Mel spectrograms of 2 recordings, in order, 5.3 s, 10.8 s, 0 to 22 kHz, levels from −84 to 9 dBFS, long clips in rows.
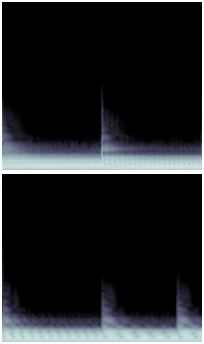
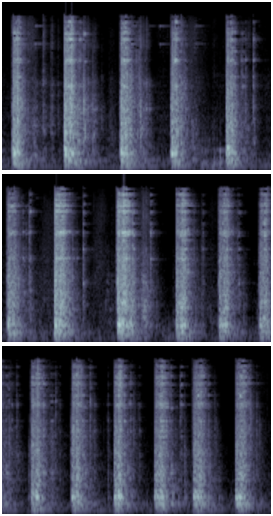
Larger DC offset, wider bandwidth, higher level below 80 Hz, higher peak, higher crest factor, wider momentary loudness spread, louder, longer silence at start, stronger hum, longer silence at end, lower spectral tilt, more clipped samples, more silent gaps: neither; second, 0.8 kHz vs 17 kHz; first, -10 dBFS vs -52 dBFS; about the same, 0 dBFS vs 0 dBFS; second, 8 dB vs 22 dB; second, 2 LU vs 20 LU; first, -11 LUFS vs -18 LUFS; second, 0 s vs 0.15 s; neither; second, 0 s vs 0.25 s; first, -18.5 dB/octave vs -1 dB/octave; neither; neither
